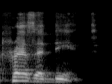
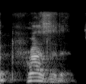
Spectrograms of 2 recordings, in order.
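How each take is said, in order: First: PRESIDENT as PREZ-i-DENT, full last vowel; overstressed syllables. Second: PRESIDENT as PREZ-i-dnt, weak ending; first-syllable stress. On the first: Diction teacher showing the error to avoid, overstressed ending. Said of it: "It's not president". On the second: Diction teacher giving the correct form, first syllable stressed. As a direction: let the end of president go unstressed. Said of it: "it's the president". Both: Shown as a demonstration.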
